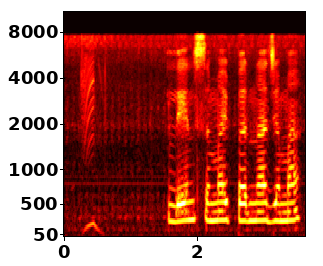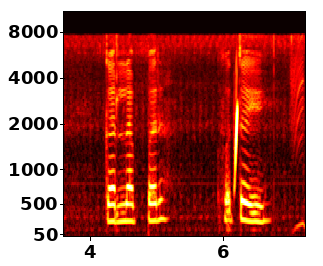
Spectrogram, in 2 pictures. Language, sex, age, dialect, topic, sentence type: Magahi, female, 18-24, Central/Standard, banking, question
